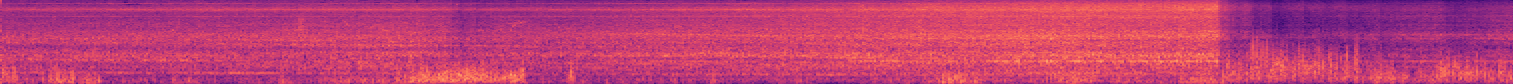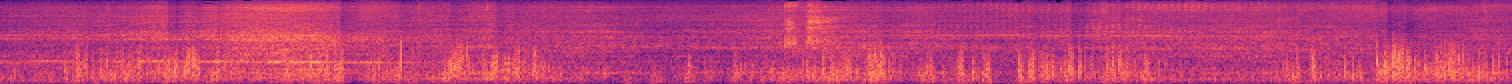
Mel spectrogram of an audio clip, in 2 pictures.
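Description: Trains running through a station: a steady rail rumble from a freight train on the far track, then a red-and-white electric multiple unit runs in alongside the platform, its wheels and motors loud as it passes close, with a faint whine partway through.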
